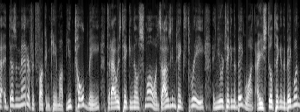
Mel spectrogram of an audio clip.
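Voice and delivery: heated, escalating anger. Retelling confronting a coworker who took an order: retelling own angry confrontation. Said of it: "when I get mad, I get big".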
